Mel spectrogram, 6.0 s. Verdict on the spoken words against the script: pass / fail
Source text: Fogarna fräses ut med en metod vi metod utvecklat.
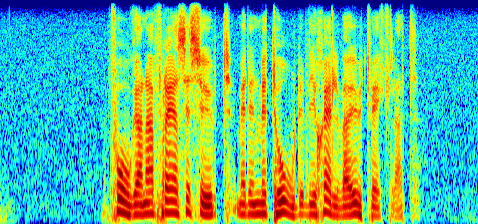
fail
